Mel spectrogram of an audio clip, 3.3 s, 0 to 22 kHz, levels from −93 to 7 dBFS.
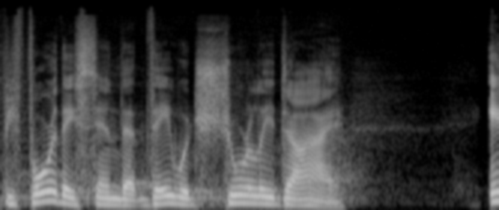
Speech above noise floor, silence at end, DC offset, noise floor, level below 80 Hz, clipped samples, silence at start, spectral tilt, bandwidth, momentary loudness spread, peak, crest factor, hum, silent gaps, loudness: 46 dB; 0 s; under 0.1%; -67 dBFS; -56 dBFS; under 0.1%; 0 s; -6 dB/octave; 16.5 kHz; 6 LU; -2 dBFS; 20 dB; none; none; -22 LUFS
